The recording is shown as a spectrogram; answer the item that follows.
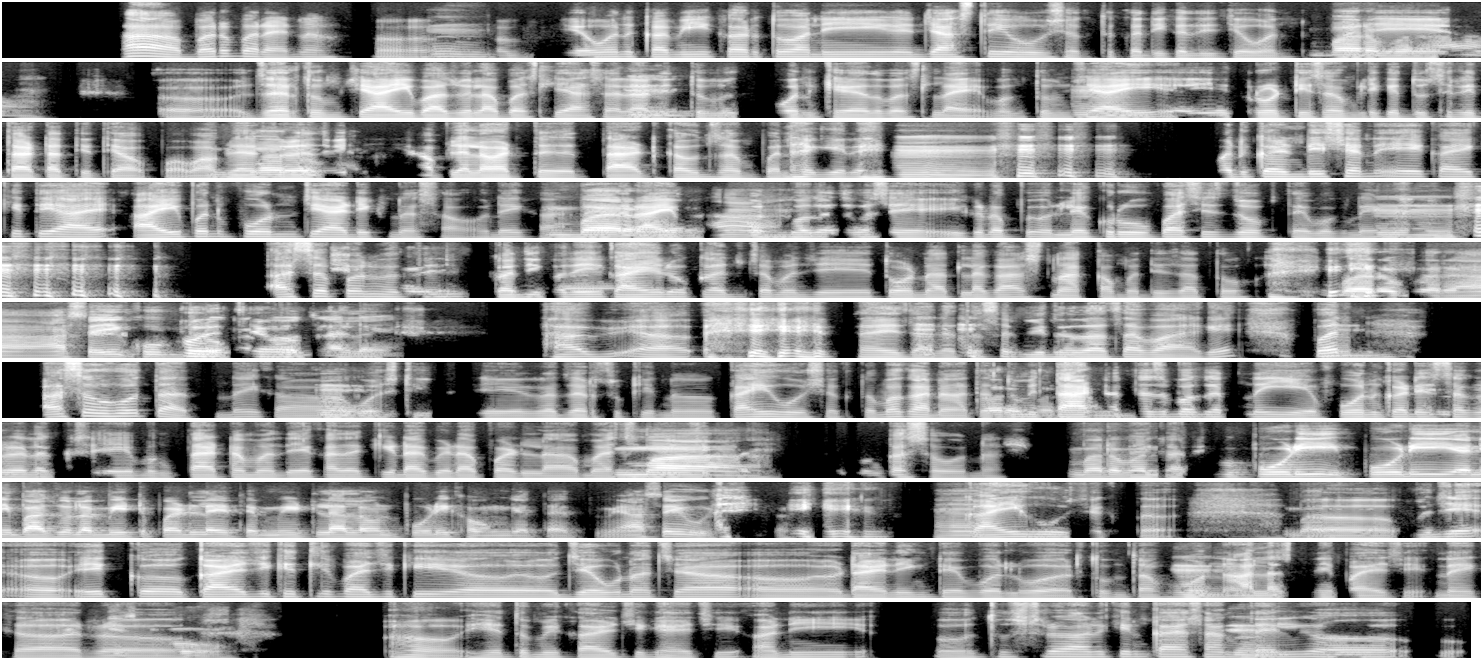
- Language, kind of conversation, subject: Marathi, podcast, दिवसात स्क्रीनपासून दूर राहण्यासाठी तुम्ही कोणते सोपे उपाय करता?
- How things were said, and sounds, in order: laughing while speaking: "संपना गेलंय"; tapping; chuckle; other background noise; in English: "ॲडिक्ट"; laughing while speaking: "का?"; chuckle; giggle; chuckle; laughing while speaking: "हं, हं"; chuckle; other noise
